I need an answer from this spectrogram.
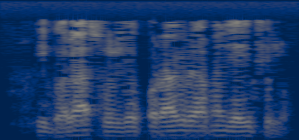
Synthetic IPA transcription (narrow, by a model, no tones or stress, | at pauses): kiɡɔlasuɾd͡ʒɔpɔɾaɡɾeamad͡ʒajt̪ʰilo̰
